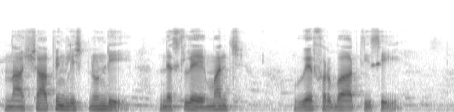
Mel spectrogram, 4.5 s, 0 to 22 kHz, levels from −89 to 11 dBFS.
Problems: low volume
